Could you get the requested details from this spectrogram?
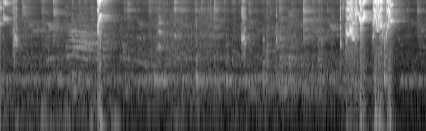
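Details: Morning chirps of blue opaline and parblue euwing opaline lovebirds: faint scattered ticks and one sharp note early, then a loud, rapid cluster of shrill chirps near the end.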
